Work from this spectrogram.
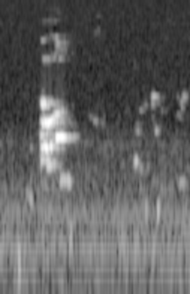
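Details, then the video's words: Gloria the cat meows once while playing with a piece of string indoors, a short harmonic cry lasting about half a second, followed by quiet room sounds. "Gloria meowing with a piece of string"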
